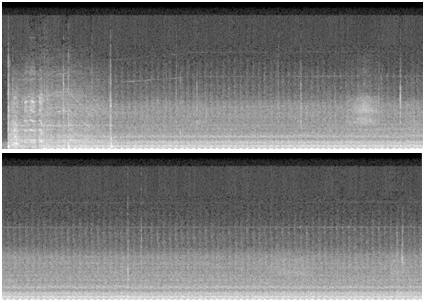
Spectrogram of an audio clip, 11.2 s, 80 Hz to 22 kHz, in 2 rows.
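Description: A 2024 Honda Forza 350 scooter starts with a short churn of the starter and catches quickly. It then settles into a steady, rapid, even idle thrum close by, with no voices over it.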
